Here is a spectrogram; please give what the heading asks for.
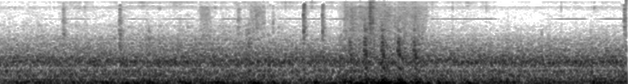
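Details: Driving with steady road rumble: short, loose rattles in clusters from the rear of the car. The owner suspects the boot or sunroof, cause unknown.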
